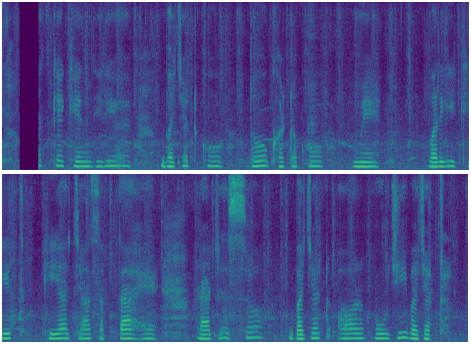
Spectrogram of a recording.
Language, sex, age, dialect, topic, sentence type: Hindi, female, 25-30, Marwari Dhudhari, banking, statement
